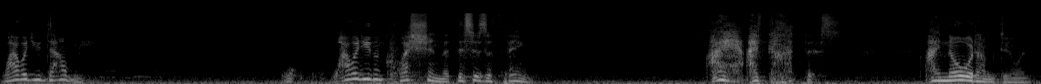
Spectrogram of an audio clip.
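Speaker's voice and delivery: gentle, not harsh. Retold or imitated. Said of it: "not in such harsh tone".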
